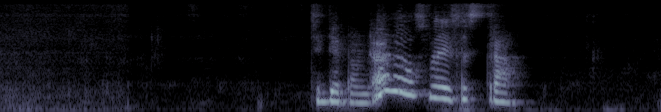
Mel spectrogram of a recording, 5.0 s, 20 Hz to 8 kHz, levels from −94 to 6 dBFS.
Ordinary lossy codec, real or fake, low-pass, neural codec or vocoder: none; fake; 7.2 kHz; codec, 32 kHz, 1.9 kbps, SNAC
